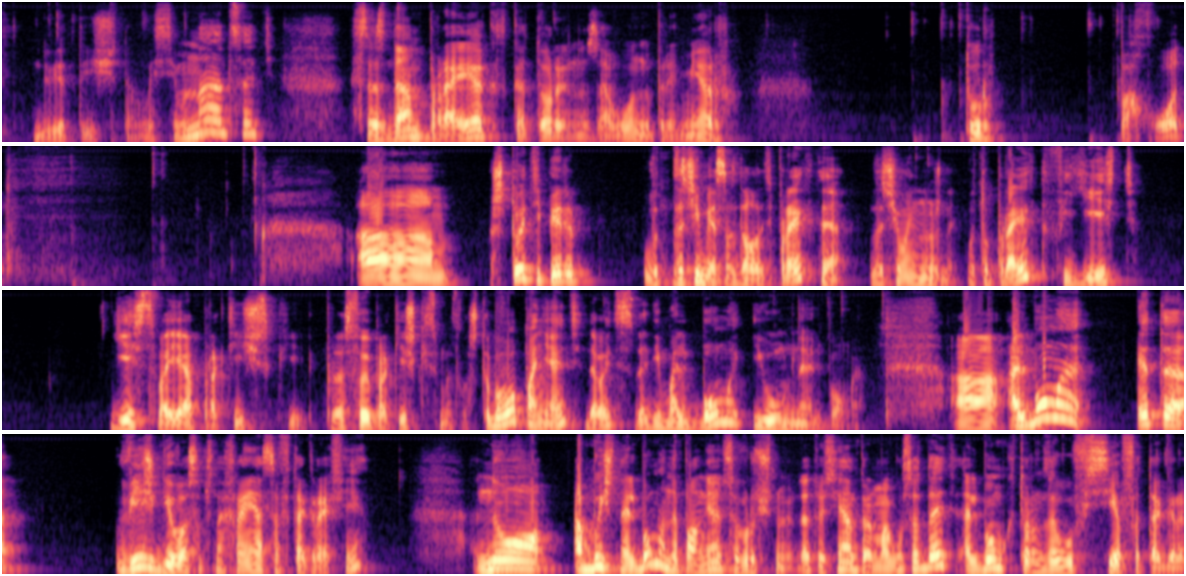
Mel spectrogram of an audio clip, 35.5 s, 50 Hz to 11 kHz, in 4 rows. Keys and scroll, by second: 0.0-1.2 typing, 6.6-9.4 typing, 9.9 Return, 33.9-35.4 typing.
